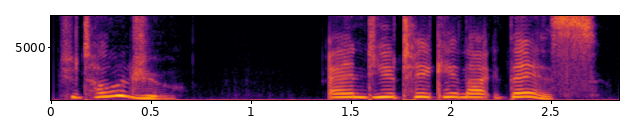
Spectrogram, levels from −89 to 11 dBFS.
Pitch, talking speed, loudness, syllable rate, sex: 320 Hz, 190 wpm, -15 LUFS, 4.6 syllables/s, female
